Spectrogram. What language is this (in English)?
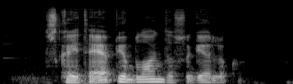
Lithuanian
